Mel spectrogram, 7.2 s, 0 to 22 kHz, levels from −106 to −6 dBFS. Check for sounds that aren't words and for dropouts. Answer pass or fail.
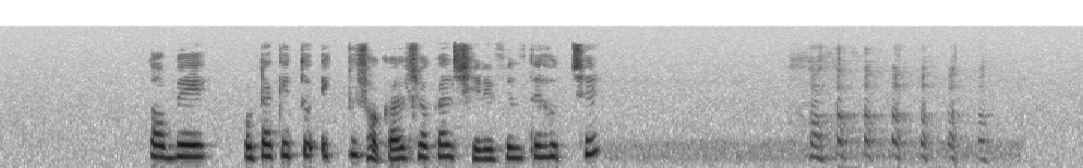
fail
